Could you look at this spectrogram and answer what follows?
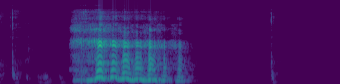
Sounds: Laughter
